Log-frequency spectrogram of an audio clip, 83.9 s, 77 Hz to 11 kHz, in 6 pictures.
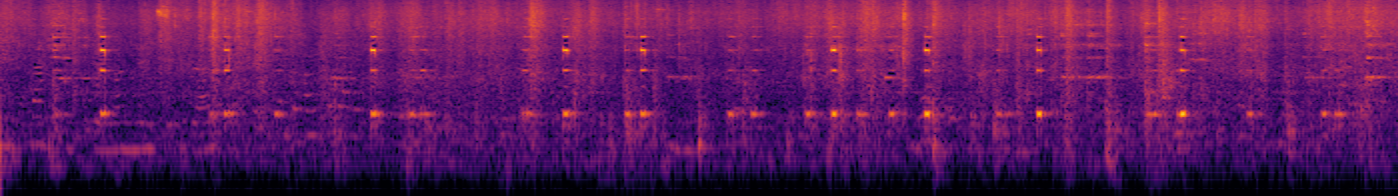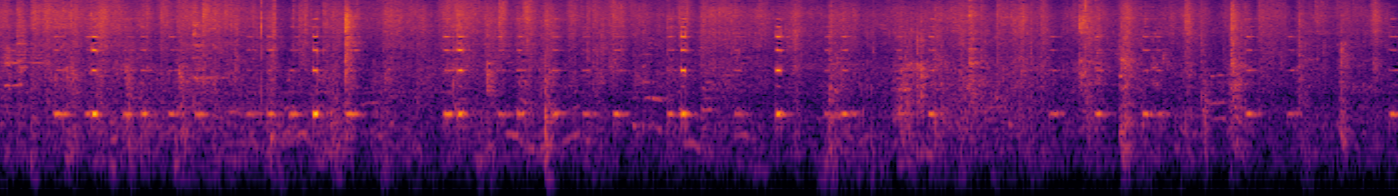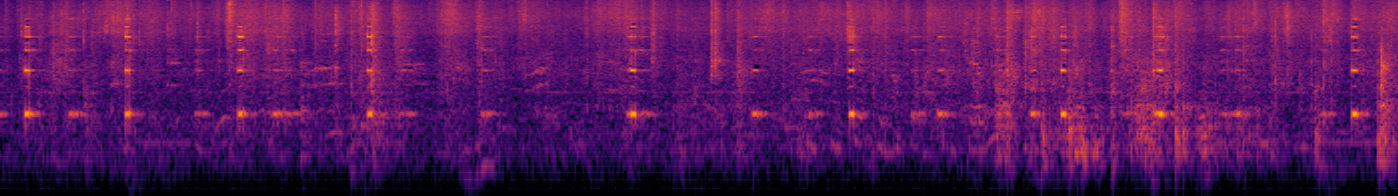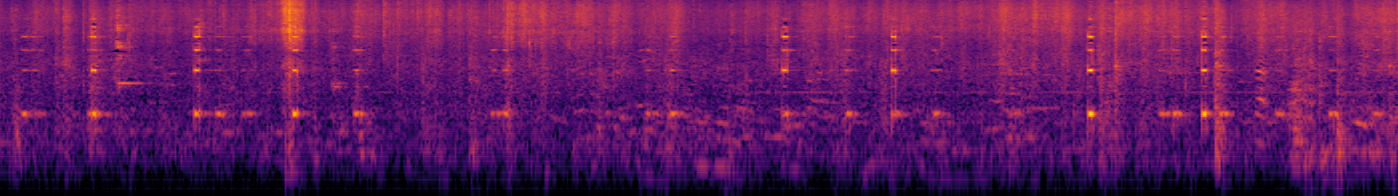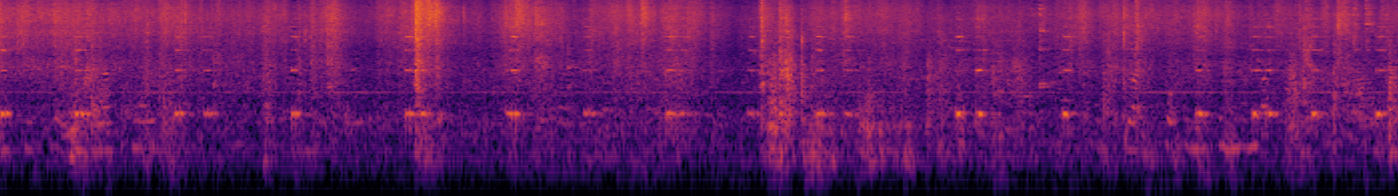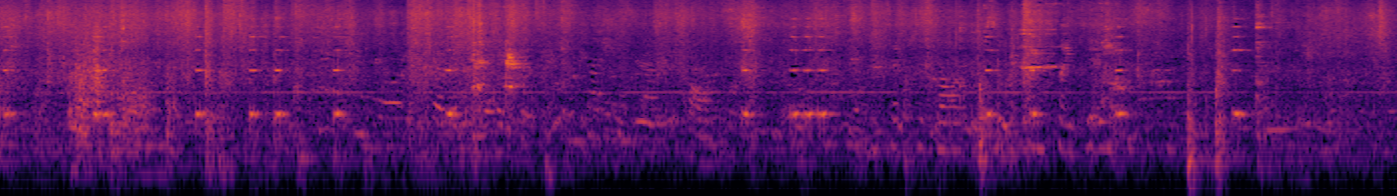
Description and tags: Beeps barcode reader 1
Beeps from several barcode readers in a supermarket which create a delay audio effect. Voices with Milton Keynes UK accents. Sound recorded in Milton Keynes (UK) with the Mini Capsule Microphone attached to an iPhone.
ambience, barcodes, beeps, field-recording, supermarket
